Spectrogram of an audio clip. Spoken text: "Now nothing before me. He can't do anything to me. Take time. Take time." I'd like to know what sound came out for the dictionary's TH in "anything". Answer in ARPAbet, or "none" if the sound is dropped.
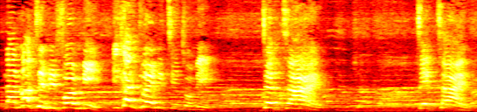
T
